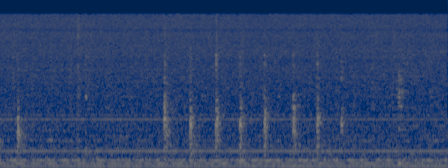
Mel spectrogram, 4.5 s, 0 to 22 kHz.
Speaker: that same evening march 6 2015 or march 5th 2015 it started making this knocking noise that you can hear here it happens several times a day for an hour and plus at a time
